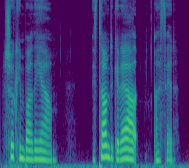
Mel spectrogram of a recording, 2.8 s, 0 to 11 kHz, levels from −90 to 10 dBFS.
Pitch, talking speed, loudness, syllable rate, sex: 180 Hz, 275 wpm, -19 LUFS, 7.1 syllables/s, female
